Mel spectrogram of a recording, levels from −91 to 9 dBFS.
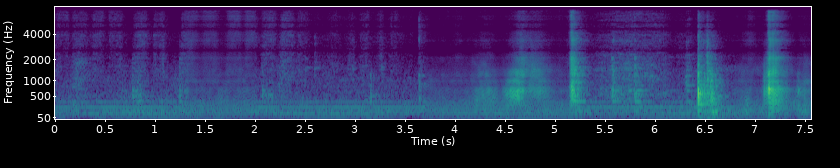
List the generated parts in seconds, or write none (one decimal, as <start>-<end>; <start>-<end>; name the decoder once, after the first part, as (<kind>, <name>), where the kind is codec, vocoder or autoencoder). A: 1.3-2.0 (vocoder, Vocos); 3.7-5.2; 6.8-7.6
